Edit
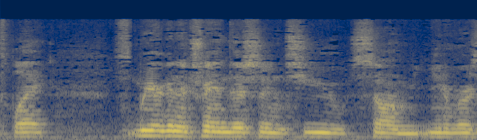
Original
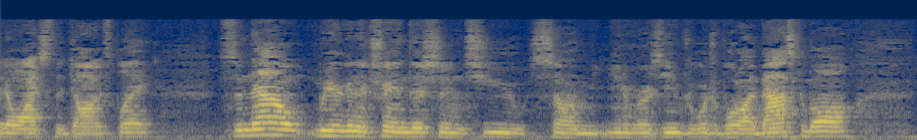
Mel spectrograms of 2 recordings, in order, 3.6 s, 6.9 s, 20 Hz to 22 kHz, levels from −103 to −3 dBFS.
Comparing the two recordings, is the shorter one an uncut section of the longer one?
no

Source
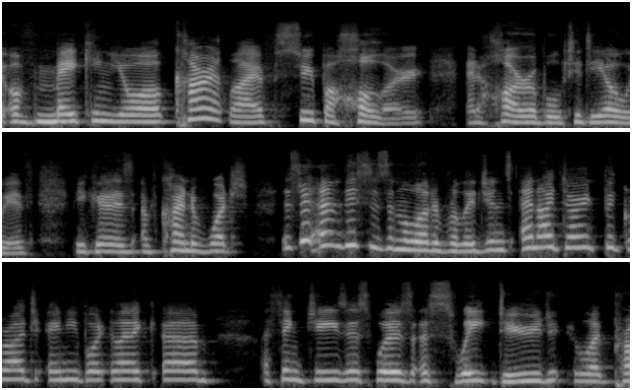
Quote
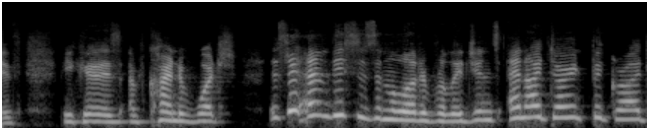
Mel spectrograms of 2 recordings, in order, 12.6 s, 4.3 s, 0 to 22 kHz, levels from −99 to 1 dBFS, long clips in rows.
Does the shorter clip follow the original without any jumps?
yes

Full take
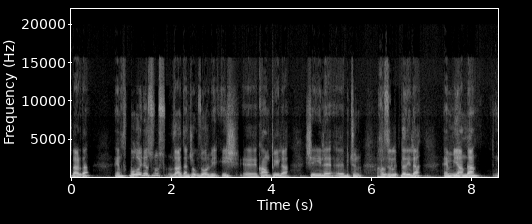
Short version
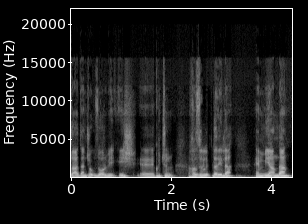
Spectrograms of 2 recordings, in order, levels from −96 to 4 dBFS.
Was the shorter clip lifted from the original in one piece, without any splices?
no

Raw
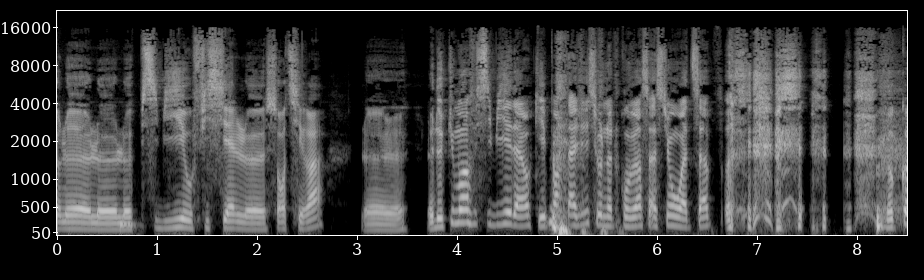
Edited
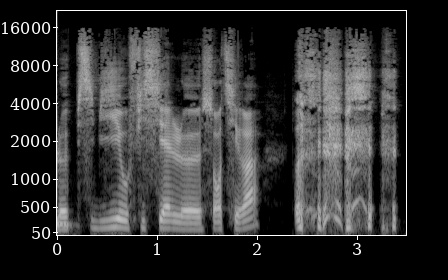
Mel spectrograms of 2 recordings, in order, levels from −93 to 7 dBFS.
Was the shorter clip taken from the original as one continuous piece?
no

